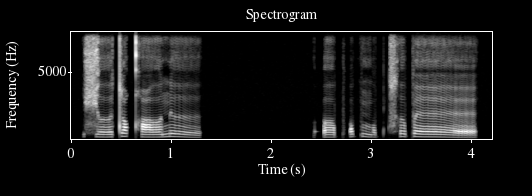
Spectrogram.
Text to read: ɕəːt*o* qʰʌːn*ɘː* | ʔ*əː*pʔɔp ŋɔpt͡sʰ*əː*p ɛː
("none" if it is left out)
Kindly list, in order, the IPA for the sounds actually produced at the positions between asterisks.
o, ɘː, ʌː, əː

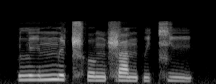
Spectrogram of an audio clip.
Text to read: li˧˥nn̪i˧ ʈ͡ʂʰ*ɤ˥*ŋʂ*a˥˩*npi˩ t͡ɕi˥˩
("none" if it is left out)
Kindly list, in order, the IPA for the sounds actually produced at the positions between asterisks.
ɤ˥˧, a˥˩

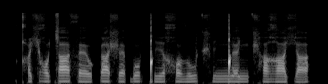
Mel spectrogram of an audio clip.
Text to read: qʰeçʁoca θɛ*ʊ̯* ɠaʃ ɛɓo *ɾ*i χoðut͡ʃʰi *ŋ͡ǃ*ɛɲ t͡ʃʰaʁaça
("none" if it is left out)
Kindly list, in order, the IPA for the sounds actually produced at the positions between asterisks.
ʊ̯, ǃ, ŋ͡ǃ

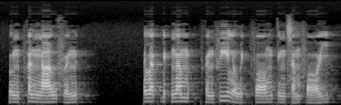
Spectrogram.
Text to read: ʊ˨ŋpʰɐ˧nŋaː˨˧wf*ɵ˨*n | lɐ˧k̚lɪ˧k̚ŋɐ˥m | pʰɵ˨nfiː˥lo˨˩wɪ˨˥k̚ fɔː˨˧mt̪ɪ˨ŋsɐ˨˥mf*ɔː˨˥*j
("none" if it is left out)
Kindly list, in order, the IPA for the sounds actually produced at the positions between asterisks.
ɵ˨˧, ɔː˨˥

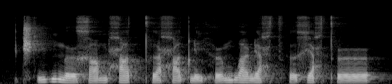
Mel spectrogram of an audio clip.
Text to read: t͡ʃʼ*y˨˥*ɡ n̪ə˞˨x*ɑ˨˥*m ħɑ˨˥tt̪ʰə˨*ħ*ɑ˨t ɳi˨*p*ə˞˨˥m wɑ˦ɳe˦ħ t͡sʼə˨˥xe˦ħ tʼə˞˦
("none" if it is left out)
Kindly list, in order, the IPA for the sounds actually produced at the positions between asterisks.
i˨˥, ɑ˨˥, ħ, h

